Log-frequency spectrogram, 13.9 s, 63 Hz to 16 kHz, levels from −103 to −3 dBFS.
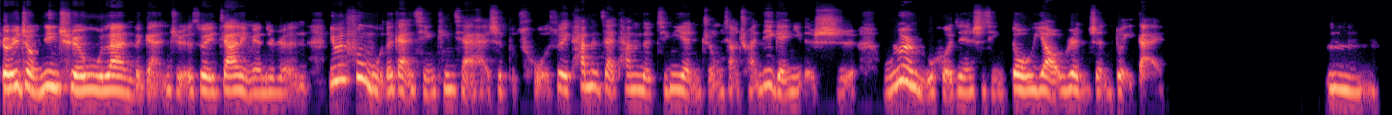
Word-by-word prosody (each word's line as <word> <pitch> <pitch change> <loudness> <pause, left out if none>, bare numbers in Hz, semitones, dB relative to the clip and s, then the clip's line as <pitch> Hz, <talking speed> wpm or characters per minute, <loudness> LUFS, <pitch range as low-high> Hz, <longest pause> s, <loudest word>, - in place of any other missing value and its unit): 有 230 - +12
一 240 - +9
种 230 -5 +3
宁 250 0 +5
缺 230 -3 +6
勿 215 -1 +4
烂 205 -3 +5
的 - - -7
感 215 - -6
觉， 205 -1 -6
所 215 +2 +1
以 195 - +1
家 205 +2 +3
里 210 -2 0
面 185 +1 -6
的 195 - -6
人 190 -8 -11 0.2
因 325 +2 +3
为 355 - +4
父 390 +1 +4
母 220 -6 -1
的 210 - -2
感 215 -1 -1
情 195 -4 -11
听 220 +2 -5
起 215 -1 -10
来 - - -4
还 - - -12
是 210 - -8
不 205 - -27
错， 435 - -13
所 470 - -1
以 435 - +6
他 265 -11 -4
们 250 -1 -1
在 - - -5
他 220 - -9
们 220 0 -3
的 205 - -3
经 205 +5 -9
验 210 -5 -3
中 195 0 -15
想 200 - -12
传 225 - -11
递 270 +1 -2
给 175 - -1
你 200 - -9
的 470 - -13
是， 415 +2 -6 0.2
无 195 +4 -10
论 330 -2 +6
如 210 -4 -4
何， - - -5
这 - - -8
件 195 -1 -4
事 200 0 -6
情 200 - -18
都 215 -2 +6
要 220 0 +1
认 215 0 +1
真 210 - -9
对 435 +1 -4
待。 - - -1 1.8
嗯。 215 -2 -4
215 Hz, 275 characters per minute, -23 LUFS, 200-245 Hz, 1.8 s, 有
